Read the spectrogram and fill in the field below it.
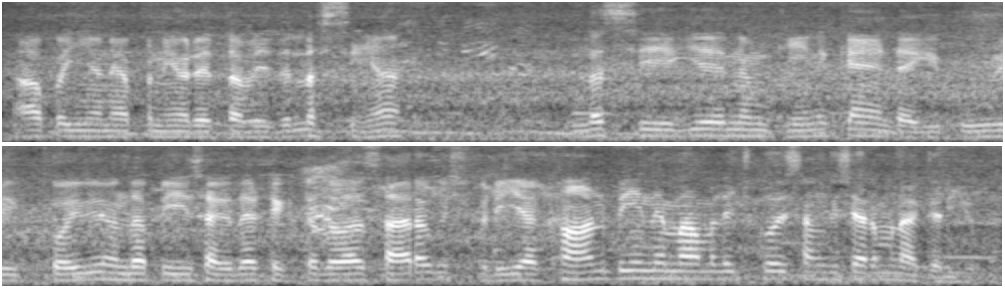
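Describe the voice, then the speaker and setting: A man's voice: medium pitch, very noisy. A young man with a Punjabi accent giving casual, slangy, enthusiastic vlog commentary as he shows viewers around. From Punjab, India. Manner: colloquial, enthusiastic exclamations and slang. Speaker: vlogger showing viewers around. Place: outdoors at a village-themed attraction. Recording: loud music behind outdoor vlog.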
